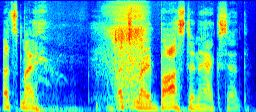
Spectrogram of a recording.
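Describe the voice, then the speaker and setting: Deadpan joking male podcast co-host. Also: medium pitch, dry recording, studio quality. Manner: quick deadpan jokes and silly wordplay. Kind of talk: casual comedy podcast banter.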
